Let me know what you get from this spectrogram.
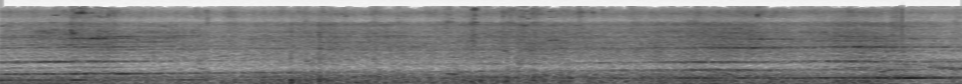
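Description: Electric multiple unit (EMU) local train running past close by along the platform: a continuous loud rumble of steel wheels on rails with some clacking over rail joints. Under the rumble is a whining tone that drifts slowly in pitch.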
